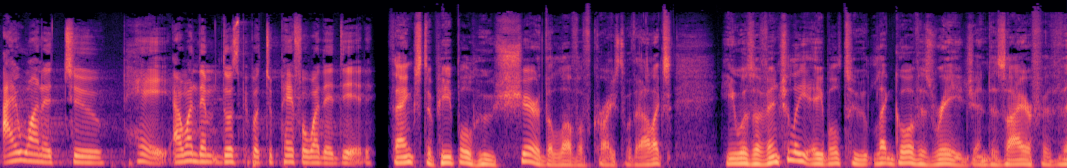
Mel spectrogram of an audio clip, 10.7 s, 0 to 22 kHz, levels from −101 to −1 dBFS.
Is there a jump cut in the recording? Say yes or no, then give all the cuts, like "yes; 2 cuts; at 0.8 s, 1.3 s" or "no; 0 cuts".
yes; 1 cut; at 3.8 s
